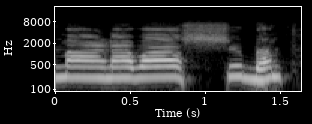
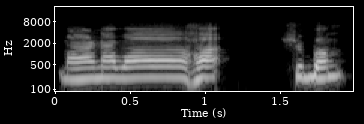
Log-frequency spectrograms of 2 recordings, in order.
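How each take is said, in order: First: The final sound blends into an 'sh' sound. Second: The final sound is a separate 'ha' sound. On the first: The speaker calls it right. "இந்த விசர்காவை ஷு அப்படி சொல்லணும்" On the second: The speaker calls it wrong. "அப்படி சொல்லக்கூடாது"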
